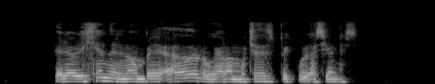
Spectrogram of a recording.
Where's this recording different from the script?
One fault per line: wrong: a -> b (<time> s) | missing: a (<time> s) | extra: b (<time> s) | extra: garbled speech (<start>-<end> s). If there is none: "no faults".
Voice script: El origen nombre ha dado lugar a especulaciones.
extra: del (1.1 s)
extra: muchas (2.3 s)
